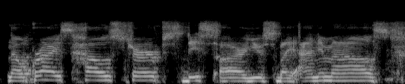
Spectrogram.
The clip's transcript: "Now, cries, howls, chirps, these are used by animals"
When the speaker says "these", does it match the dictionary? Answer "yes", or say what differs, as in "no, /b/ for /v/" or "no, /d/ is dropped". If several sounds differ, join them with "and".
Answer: no, /s/ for /z/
